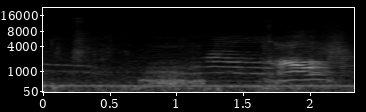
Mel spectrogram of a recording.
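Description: Domestic cats meowing: a faint meow trailing off at the start, then a longer, louder meow that rises toward the end. A steady low hum runs underneath.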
